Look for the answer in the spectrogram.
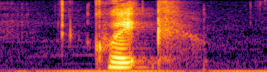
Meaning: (adjective) 1. Moving with speed, rapidity or swiftness, or capable of doing so; rapid; fast 2. Occurring in a short time; happening or done rapidly 3. Lively, fast-thinking, witty, intelligent
- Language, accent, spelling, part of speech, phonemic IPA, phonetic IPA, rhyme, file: English, UK, quick, adjective / adverb / noun / verb, /kwɪk/, [kʰw̥ɪk], -ɪk, En-uk-quick.ogg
